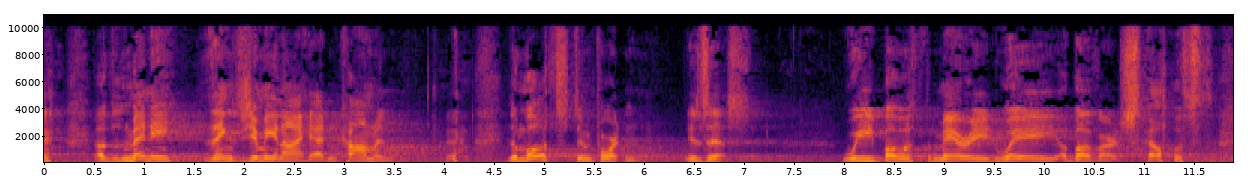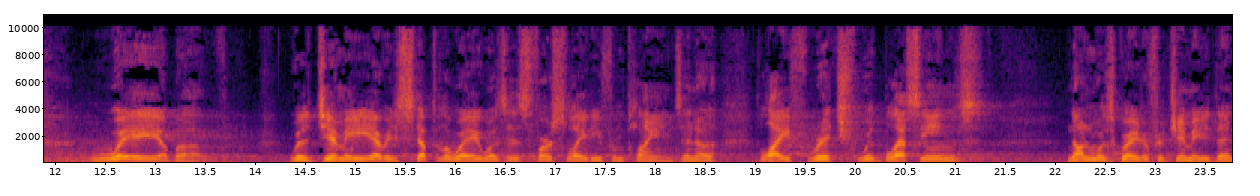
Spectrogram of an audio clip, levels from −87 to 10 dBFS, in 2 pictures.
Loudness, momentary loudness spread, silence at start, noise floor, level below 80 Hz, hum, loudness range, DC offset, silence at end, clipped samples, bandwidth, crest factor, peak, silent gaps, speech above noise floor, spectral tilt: -20 LUFS; 16 LU; 0 s; -44 dBFS; -60 dBFS; none; 3 LU; under 0.1%; 0 s; under 0.1%; 10.5 kHz; 20 dB; -2 dBFS; none; 24 dB; -4.5 dB/octave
